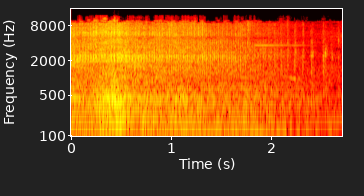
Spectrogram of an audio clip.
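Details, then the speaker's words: Honda ADV 160 scooter with 1,019 km: harsh clattering rattle from the engine as it winds down; mechanic suspects a seized piston but will disassemble to confirm. "Tá parecendo, galera, barulho de pistão fundido, mas como a moto tem 1000 km, a gente vai ter que desmontar para ter o diagnóstico exato."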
